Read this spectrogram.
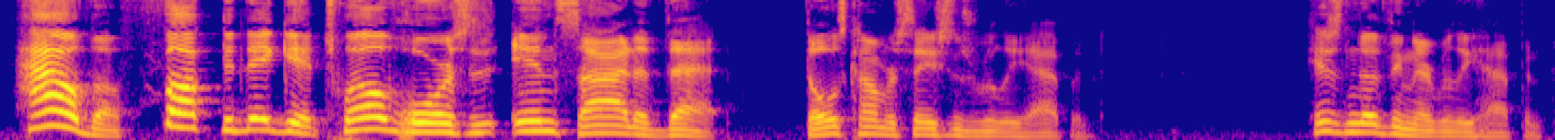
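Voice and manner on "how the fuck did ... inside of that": loud, high, drawn-out disbelief; incredulous outburst. Acted. Dad told the car has twelve horses, incredulous outburst. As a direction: demand to know how it's possible.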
